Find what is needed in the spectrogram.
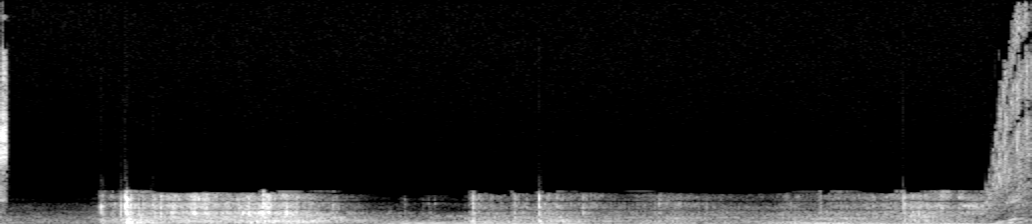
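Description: Battery-powered Hot Wheels track boosters whirring steadily, with a die-cast toy car running along the plastic track and a few sharp clicks of it hitting the track pieces, the first about a second in.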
